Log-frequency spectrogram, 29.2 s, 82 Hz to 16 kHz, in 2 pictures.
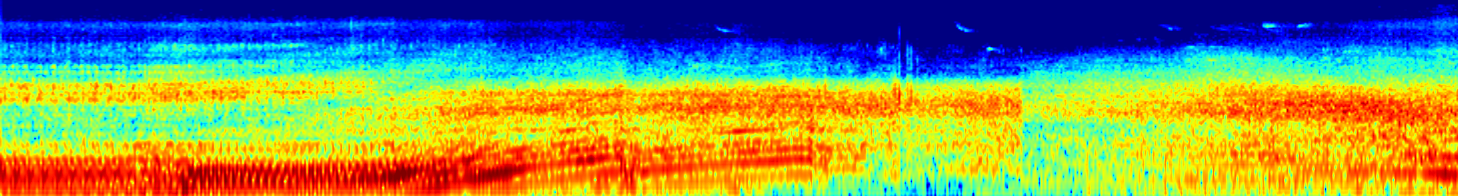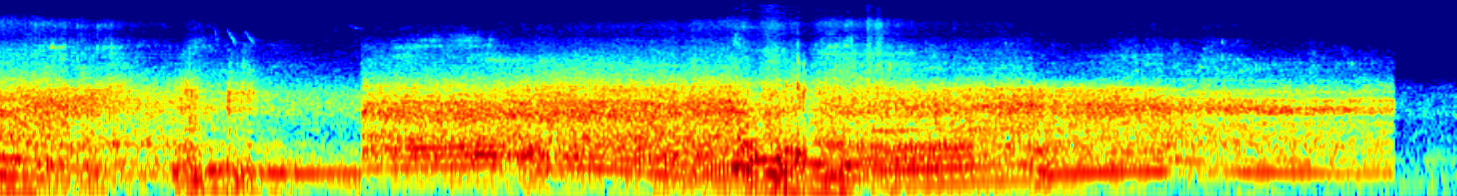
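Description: Mercedes-AMG GT S's 4.0-litre twin-turbo V8 accelerating, its pitch rising through the revs, then running at steadier speed over tyre and road noise as the car drives past. The sound changes abruptly about ten and eighteen seconds in, and drops away suddenly near the end.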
